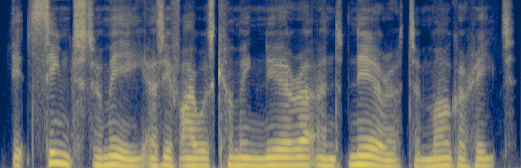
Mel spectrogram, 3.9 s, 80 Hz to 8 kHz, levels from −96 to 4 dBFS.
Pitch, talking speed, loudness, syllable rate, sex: 130 Hz, 215 wpm, -16 LUFS, 5.7 syllables/s, male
